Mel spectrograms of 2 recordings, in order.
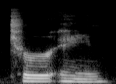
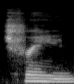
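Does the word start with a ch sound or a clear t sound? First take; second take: t sound; ch sound. First: The word begins with a clearly separated t sound. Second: The word begins with a ch-like sound. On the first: The speaker calls it right. "but it's ter-ain" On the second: The speaker calls it wrong. "A lot of kids are putting a ch like train"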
